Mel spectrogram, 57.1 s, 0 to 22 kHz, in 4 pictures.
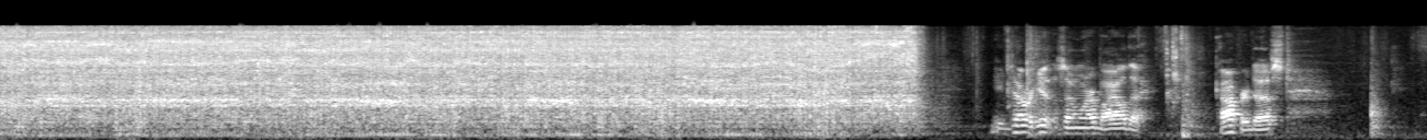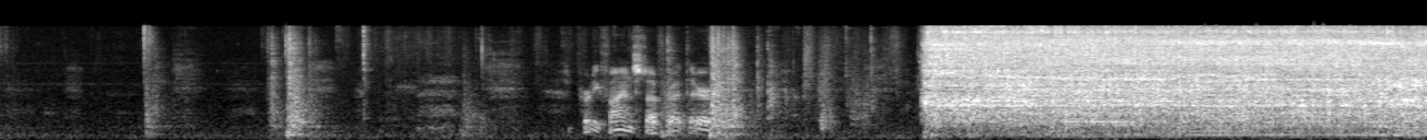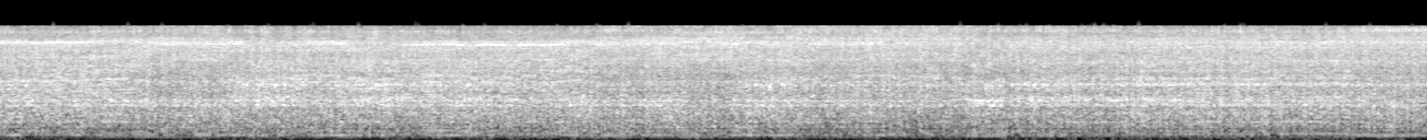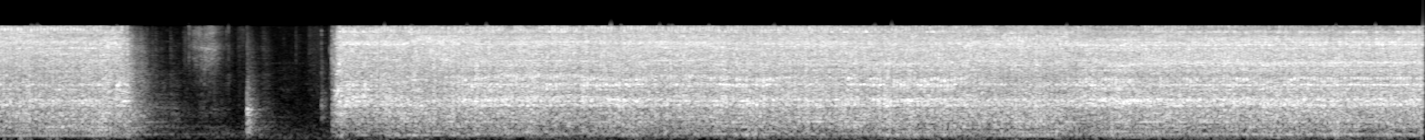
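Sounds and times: reciprocating saw cutting metal: 0.0s - 9.4s, 23.5s - 44.4s, 46.2s - 57.0s.

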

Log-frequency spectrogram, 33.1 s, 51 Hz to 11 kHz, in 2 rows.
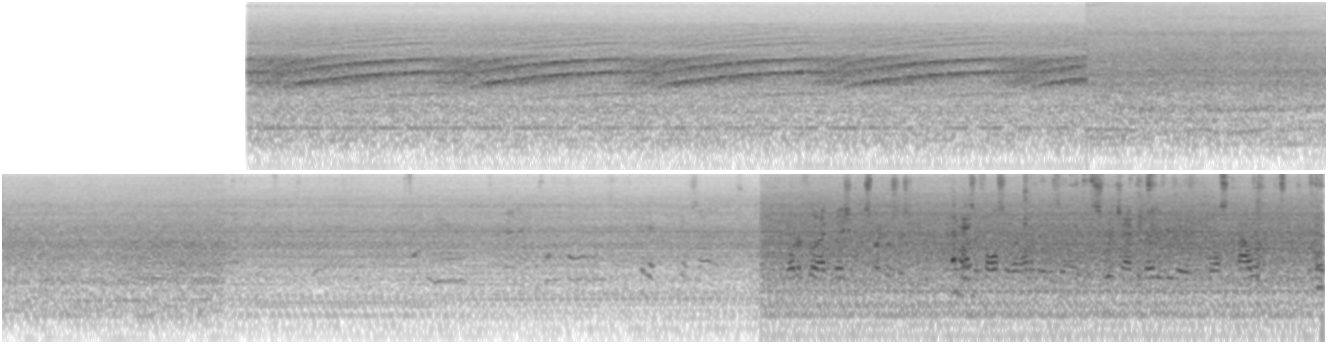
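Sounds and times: fire engines idling: 3.2s - 33.0s
fire truck sirens wailing: 3.2s - 33.0s.

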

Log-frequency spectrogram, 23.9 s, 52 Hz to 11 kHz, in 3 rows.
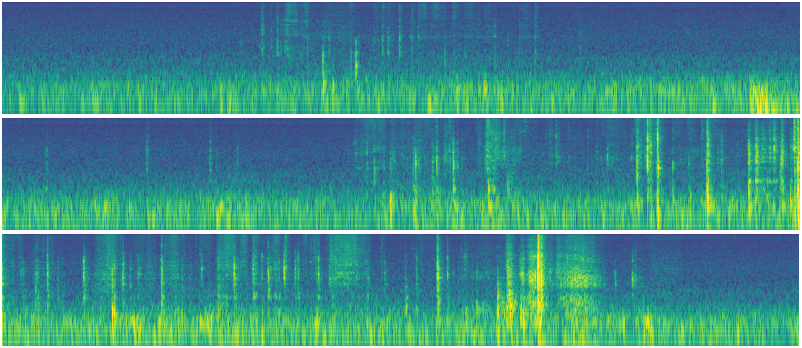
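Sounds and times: paper booklet rustling: 2.6s - 5.4s, 11.5s - 22.0s.

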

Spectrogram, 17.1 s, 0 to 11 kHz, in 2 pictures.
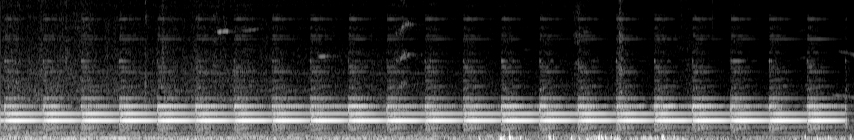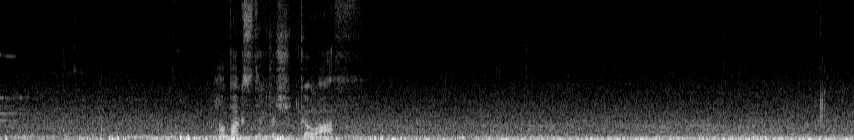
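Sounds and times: train wheel clunks: 0.0s - 8.6s
railroad crossing bell ringing: 0.0s - 8.8s
freight train rumbling: 0.0s - 9.8s.

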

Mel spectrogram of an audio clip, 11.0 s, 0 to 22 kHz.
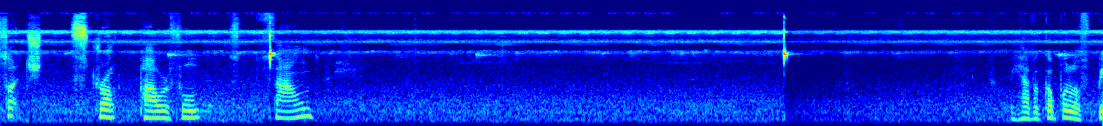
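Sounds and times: high-pitched insect chorus: 0.0s - 11.0s
frog call: 7.8s - 8.1s.

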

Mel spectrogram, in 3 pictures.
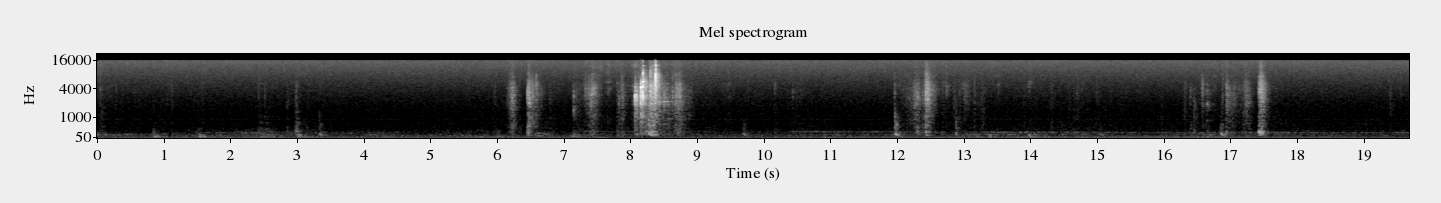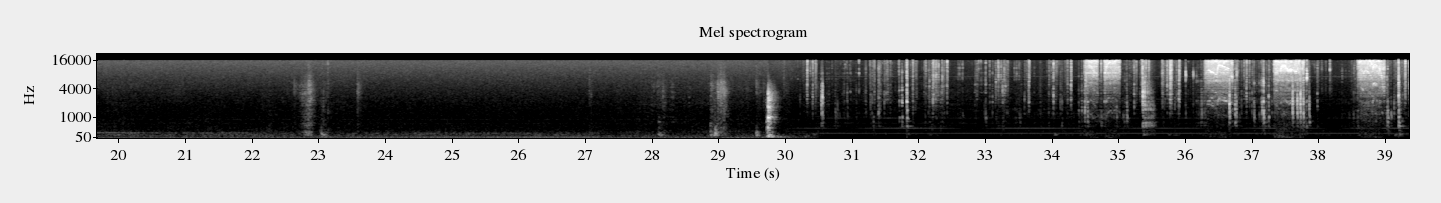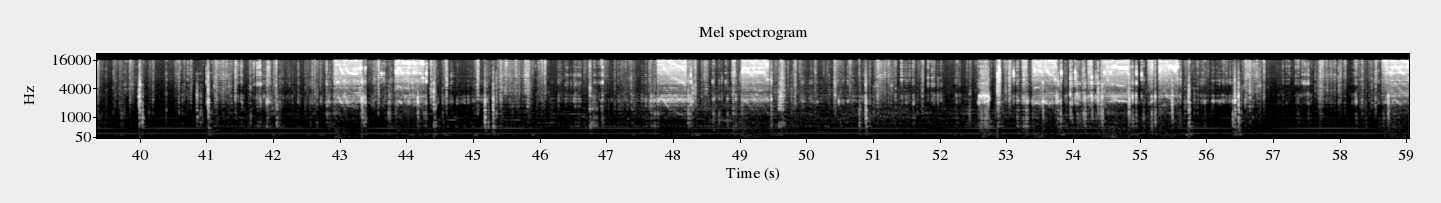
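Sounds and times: faint steady hum: 0.0s - 59.0s
cordless drill driving screws: 34.4s - 35.2s, 36.2s - 37.9s, 38.5s - 39.1s, 42.8s - 44.4s, 47.5s - 51.2s, 52.6s - 55.8s, 58.5s - 59.0s.

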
